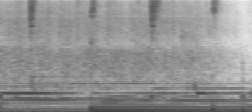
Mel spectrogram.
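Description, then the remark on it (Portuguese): A crowd applauds loudly for God in a steady, dense clatter of clapping, with sustained musical tones holding underneath throughout. No one speaks. “Você pode aplaudir bem forte ao nosso Deus.”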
